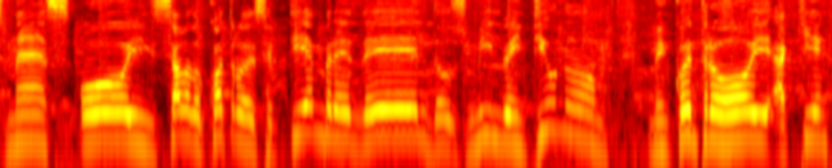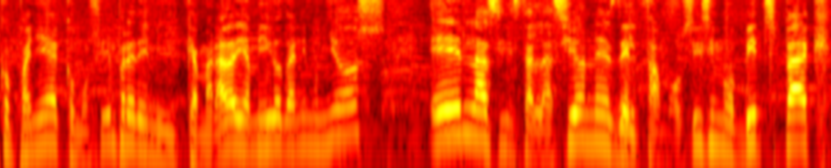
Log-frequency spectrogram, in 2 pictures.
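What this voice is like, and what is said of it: Sports announcer voice. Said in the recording (Spanish): “tu voz de locutor de partido de fútbol soccer de la selección mexicana”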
